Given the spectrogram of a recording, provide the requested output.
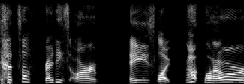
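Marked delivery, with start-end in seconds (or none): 2.5-3.3 goofy, hammed-up cartoon dad voice. Describing a movie scene where Jason cuts off Freddy's arm: goofy Freddy voice. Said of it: "it's like the goofiest voice ever".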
